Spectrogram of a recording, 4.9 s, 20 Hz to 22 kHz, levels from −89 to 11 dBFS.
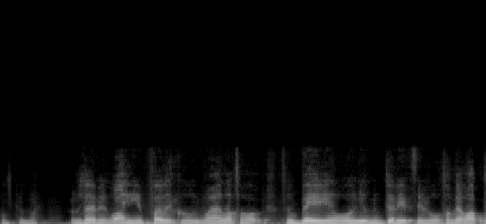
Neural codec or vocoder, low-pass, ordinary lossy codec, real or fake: codec, 16 kHz, 0.5 kbps, FreqCodec, larger model; none; none; fake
